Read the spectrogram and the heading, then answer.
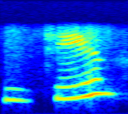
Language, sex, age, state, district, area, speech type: Hindi, female, 30-45, Uttar Pradesh, Chandauli, rural, conversation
